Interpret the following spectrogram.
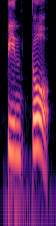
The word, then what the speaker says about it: pinto: Door in Tagalog is pinto pinto. And remember, don't forget the glottle stop.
